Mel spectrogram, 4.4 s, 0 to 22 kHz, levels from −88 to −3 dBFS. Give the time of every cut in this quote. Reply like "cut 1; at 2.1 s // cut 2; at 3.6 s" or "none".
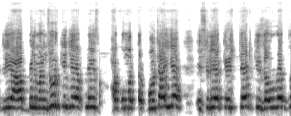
none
